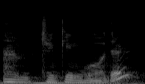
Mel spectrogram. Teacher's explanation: a declarative statement but it ends with a high intonation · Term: rising intonation on declaratives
